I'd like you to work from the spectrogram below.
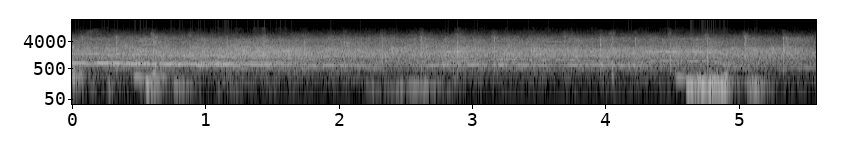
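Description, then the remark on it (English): An audience applauds the speaker's family at a community event, a dense, even wash of many hands clapping that holds at a constant level throughout, with a few brief low murmurs underneath. “Thank you for applauding my family.”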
